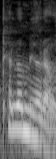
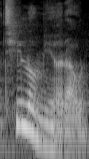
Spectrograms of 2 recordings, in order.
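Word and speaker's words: telomere: 어떻게 하면 우리가 알츠하이머를 극복하나 해가지고 하는 것 중에 하나가 또 하나 뭐가 있냐면 텔로미어라고 발음하기도 하고 텔로미어라고 하는데 난 텔로미어라고 했는데 영국 사람들은 틸로미어라고 그러더라고.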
